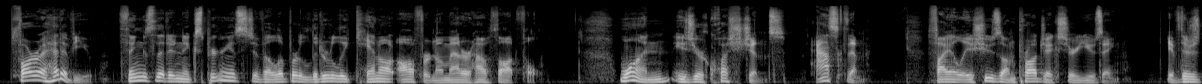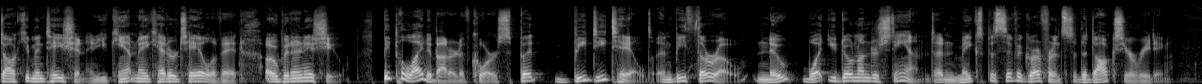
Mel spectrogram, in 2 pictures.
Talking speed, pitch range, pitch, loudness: 170 wpm, 110-145 Hz, 130 Hz, -20 LUFS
